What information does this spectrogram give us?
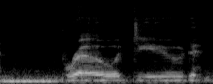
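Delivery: slow California surfer-dude accent; California bro drawl. Shown as a demonstration. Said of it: "I think I talk very slow".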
